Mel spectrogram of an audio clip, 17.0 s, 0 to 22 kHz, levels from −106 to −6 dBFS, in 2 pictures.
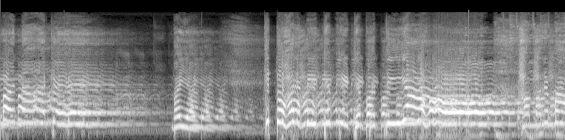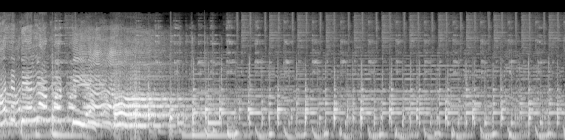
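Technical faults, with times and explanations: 3.02, 7.02, 11.03 and 15.04 s, overlapping chunks: every 4 seconds each new chunk starts about 7 ms before the previous one ended, so that sliver plays twice. The doubled bit lands as a click or stutter right at each join.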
